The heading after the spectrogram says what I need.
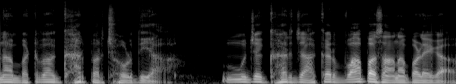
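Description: A speech clip with clock drift buffer slips. From 0.89 s to 4.32 s, a short click recurs about every 1.14 s, roughly four times. Each one likely comes from mismatched device clocks, off by a few hundred ppm, dropping or repeating a small block of samples.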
